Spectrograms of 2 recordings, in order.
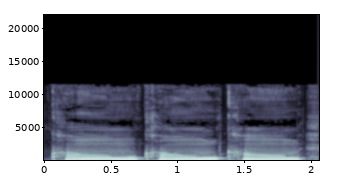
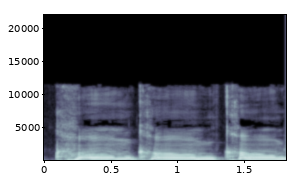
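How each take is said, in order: First: Chanted, lightly voiced sing-song teasing of each word comb; chanted, repeat each comb in a mild mock-annoying lilt. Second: Higher, louder gleeful repeat of comb; each comb higher and louder, egging her on; gleeful teasing. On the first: Son teasing mom while combing her tangles, mild annoying chant. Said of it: "he just laughs and says annoyingly". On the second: Retold or imitated. Son teasing mom again, higher louder gleeful chant. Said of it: "he laughs".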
